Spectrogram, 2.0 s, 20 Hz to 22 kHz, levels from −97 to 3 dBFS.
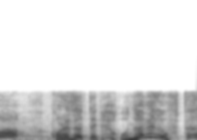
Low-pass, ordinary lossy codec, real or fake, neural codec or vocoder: none; none; fake; codec, 16 kHz, 2 kbps, FunCodec, trained on LibriTTS, 25 frames a second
